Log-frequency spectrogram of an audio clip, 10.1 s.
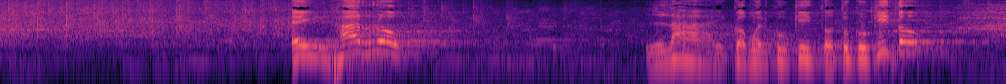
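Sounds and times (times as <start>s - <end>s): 
audience applause: 0.0s - 5.3s
speech: 2.9s - 4.2s, 6.5s - 9.4s.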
